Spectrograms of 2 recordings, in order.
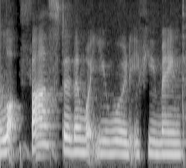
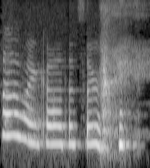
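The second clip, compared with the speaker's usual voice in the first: higher, giggly laughing words; 10 semitones higher than usual. Real, not acted. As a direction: laugh right through it. Laughing about the cat.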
